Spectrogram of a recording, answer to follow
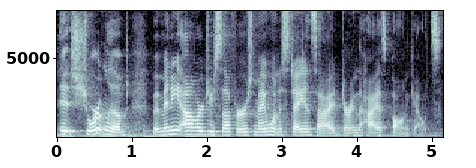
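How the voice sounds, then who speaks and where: Woman with a Southern US accent, medium pitch and ordinary pitch variation, at a moderate pace over background music. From US South, northwest Georgia. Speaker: realtor. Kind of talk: scripted informational video.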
